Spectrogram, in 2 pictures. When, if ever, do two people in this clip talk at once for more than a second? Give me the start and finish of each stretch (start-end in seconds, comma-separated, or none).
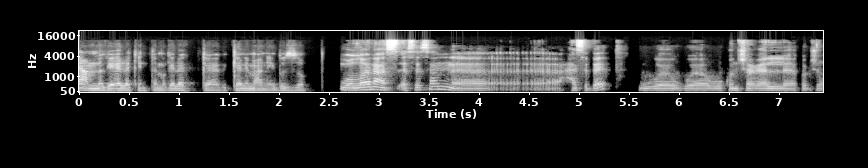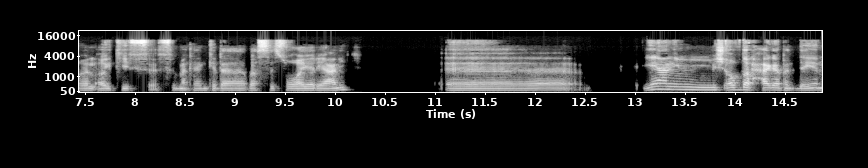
none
